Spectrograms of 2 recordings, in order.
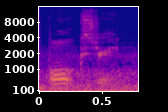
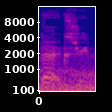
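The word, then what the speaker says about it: Bourke Street: I don't know if that's how you say it. Back street. Bork street. Back. Back sounds more right. It's like Queen Street and Back Street. Balk Street. Whatever. It's spelled with an O. So So don't judge a little dyslexic girl for calling it bulk.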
